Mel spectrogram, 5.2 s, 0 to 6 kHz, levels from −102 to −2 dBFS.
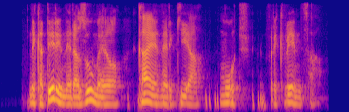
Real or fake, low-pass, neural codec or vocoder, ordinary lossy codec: fake; 5.4 kHz; codec, 16 kHz, 16 kbps, FunCodec, trained on LibriTTS, 50 frames a second; none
